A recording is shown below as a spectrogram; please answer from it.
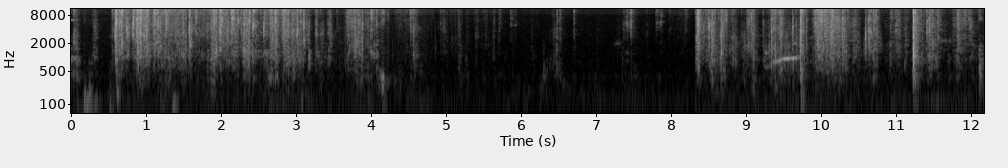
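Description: Close crinkling and snipping of plastic packaging being cut with scissors, in several bursts separated by a quiet pause.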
